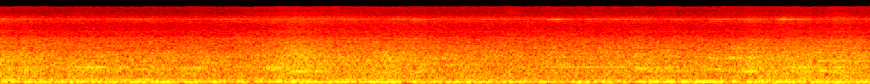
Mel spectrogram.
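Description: Steady low background hum under a faint even hiss, with no distinct events.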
